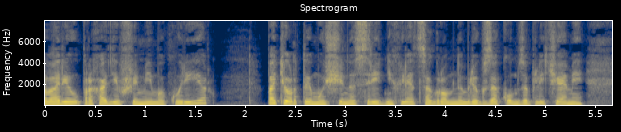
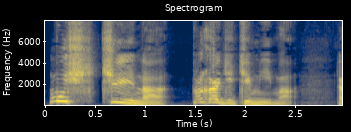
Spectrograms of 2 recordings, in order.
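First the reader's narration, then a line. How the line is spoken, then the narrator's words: Snapping market vendor. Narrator (Russian): огрызнулась торговка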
